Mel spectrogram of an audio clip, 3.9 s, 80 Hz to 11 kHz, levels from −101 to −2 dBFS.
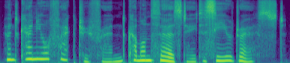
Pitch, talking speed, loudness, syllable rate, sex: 215 Hz, 185 wpm, -21 LUFS, 4.4 syllables/s, female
